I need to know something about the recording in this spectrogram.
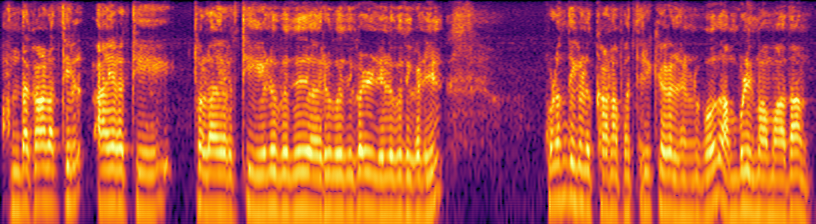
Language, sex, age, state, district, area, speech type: Tamil, male, 60+, Tamil Nadu, Salem, urban, spontaneous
